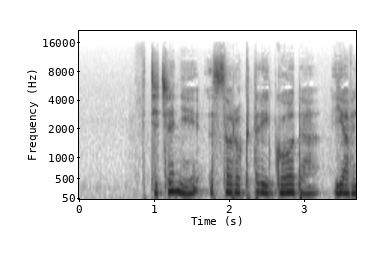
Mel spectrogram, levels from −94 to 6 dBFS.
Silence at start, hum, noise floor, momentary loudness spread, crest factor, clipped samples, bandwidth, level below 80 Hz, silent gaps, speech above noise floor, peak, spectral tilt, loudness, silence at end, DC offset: 0.85 s; none; -59 dBFS; 10 LU; 16 dB; under 0.1%; 12 kHz; -40 dBFS; none; 43 dB; -2 dBFS; -5.5 dB/octave; -17 LUFS; 0 s; under 0.1%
